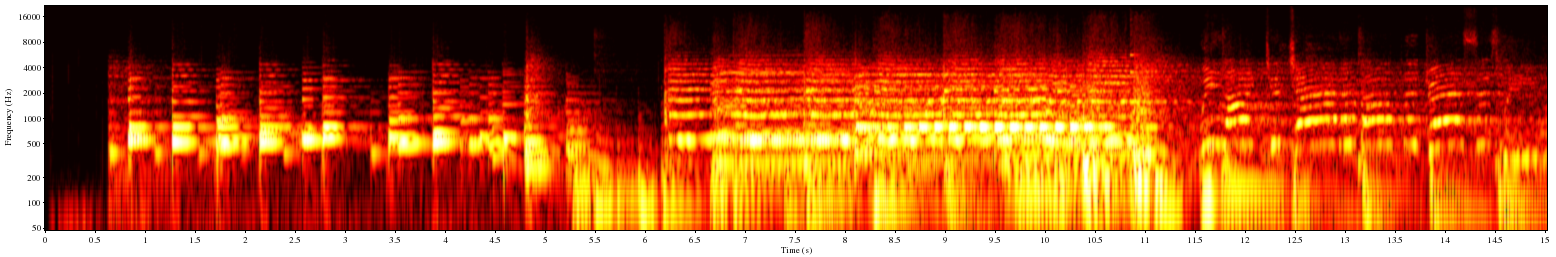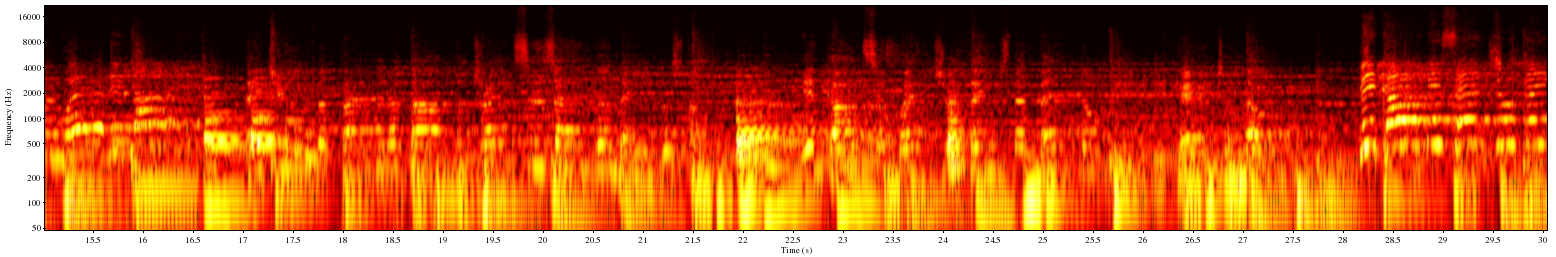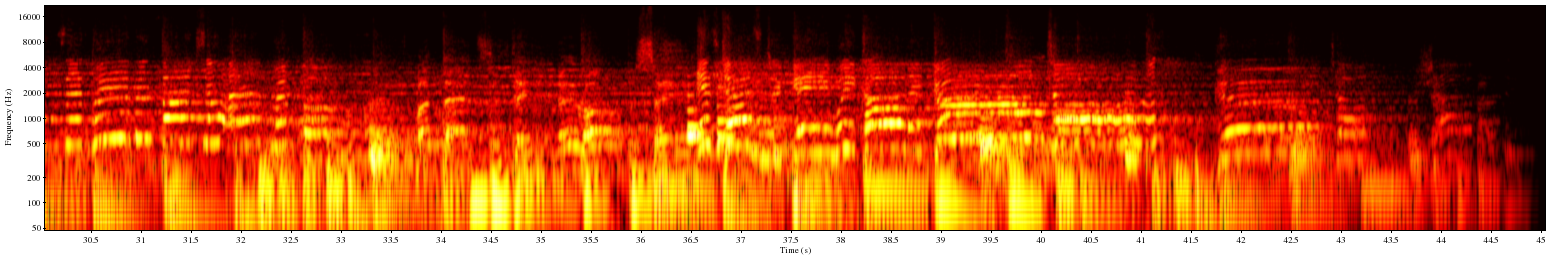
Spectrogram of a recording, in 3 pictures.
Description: The audio sample is recorded from the actual item.
●Genre: Jazz Funk / Soul Jazz
Looks good, but slight noise on both sides.)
